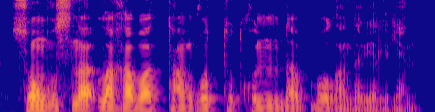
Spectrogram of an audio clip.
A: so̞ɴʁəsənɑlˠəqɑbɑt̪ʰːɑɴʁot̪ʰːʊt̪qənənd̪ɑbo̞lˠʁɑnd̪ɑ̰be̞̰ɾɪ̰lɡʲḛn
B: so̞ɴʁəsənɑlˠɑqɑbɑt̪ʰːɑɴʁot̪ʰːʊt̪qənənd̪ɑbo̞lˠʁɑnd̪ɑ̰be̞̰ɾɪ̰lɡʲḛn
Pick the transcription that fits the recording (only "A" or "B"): B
